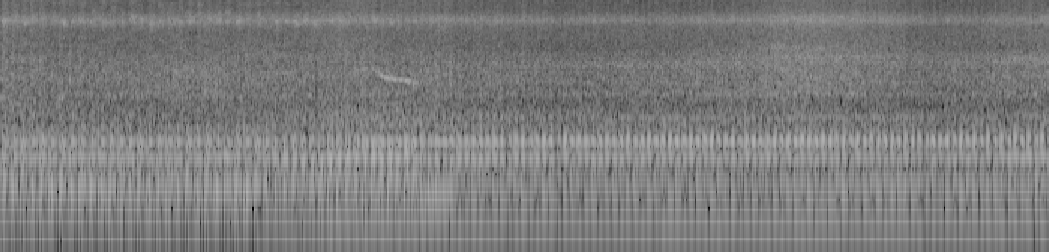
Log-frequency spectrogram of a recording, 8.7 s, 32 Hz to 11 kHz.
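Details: Kawasaki Ninja 250 carburetor model after replacing its weak original battery with a new one: starts and holds an even, steady idle with a smooth, consistent exhaust pulse and no misses or knocks.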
